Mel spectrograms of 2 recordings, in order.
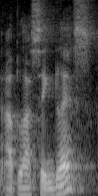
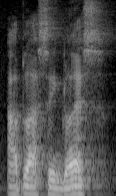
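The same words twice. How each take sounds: First: The pitch rises at the end. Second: The pitch stays level or falls at the end. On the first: It asks whether the person speaks English. "if you put that inflection at the end" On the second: It is a statement that the person speaks English. "you're saying that you talk Spanish"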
